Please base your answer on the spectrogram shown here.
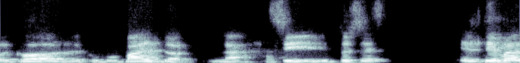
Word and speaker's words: Waldorf: yo, mirá, es muy latino decirle Waldorf con la W, pero como Rudolf Steiner, alemán, entonces se pronuncia como Waldorf.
